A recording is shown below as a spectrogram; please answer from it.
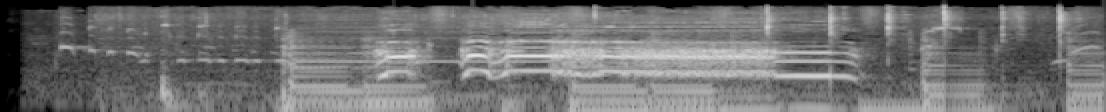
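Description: A rooster crowing once, a long cock-a-doodle-doo with a held, wavering middle note that falls away at the end, over background music with a steady low bass line.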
